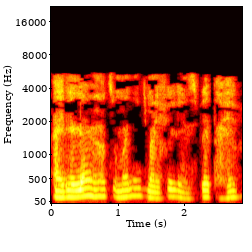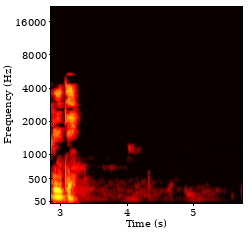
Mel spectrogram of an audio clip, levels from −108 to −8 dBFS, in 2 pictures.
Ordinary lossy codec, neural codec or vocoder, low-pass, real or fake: MP3, 24 kbps; none; 5.4 kHz; real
